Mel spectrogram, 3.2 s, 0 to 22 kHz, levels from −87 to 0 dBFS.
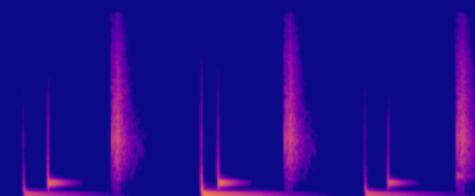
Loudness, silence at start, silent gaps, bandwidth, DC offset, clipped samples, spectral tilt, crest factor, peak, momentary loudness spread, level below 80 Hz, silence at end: -44 LUFS; 0.15 s; 0.97-1.34 s, 2.30-2.43 s; 16.5 kHz; under 0.1%; under 0.1%; -4.5 dB/octave; 20 dB; -24 dBFS; 12 LU; -46 dBFS; 0 s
